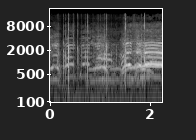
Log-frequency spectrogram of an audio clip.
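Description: Men shouting and calling out, with one long drawn-out high call near the end, and a few sharp claps.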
